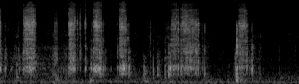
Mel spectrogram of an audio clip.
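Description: A small metal nut inside a plastic valve cover being tightened, heard as a series of short close scraping, ratcheting bursts in an uneven rhythm.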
